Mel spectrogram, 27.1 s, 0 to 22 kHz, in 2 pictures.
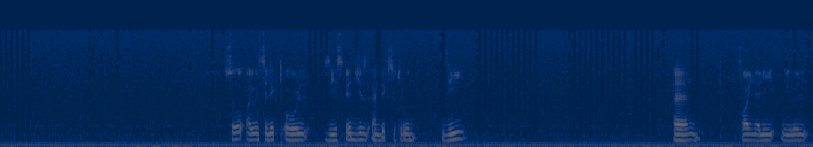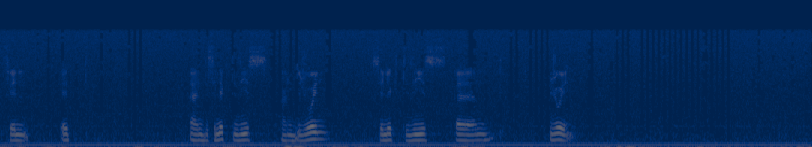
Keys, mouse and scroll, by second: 0.7-2.4 middle drag, 2.6 Tab, 5.3-9.5 middle drag, 6.3 e, 11.5 click, 12.0 f, 12.4-16.1 middle drag, 13.4 z, 15.3 z, 16.1 click, 16.5 z, 19.0 j, 20.0 z, 20.3 click, 20.7 z, 22.1-23.1 drag, 22.1 j, 22.4 z, 24.3 ctrl+r, 26.0 ctrl+r.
